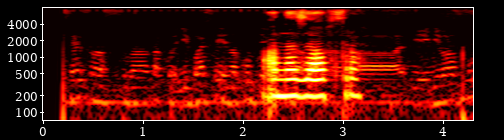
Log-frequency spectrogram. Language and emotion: Russian, neutral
